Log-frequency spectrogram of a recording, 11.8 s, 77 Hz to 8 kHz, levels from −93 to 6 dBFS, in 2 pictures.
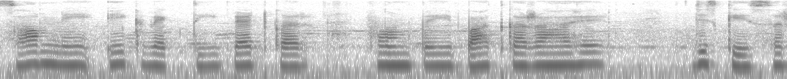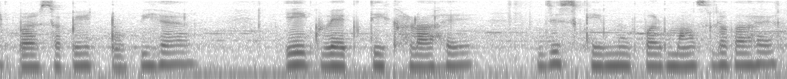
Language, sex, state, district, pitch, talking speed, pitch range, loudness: Hindi, female, Uttar Pradesh, Muzaffarnagar, 170 Hz, 140 wpm, 160-175 Hz, -41 LUFS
